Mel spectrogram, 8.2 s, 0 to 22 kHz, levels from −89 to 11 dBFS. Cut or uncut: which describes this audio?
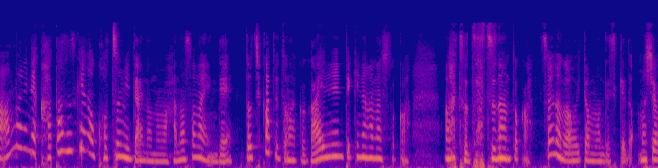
uncut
